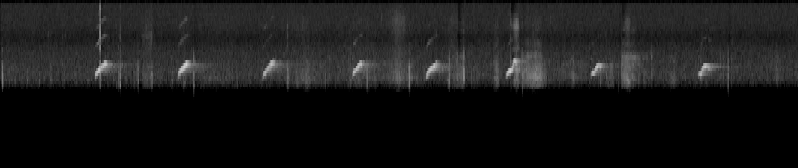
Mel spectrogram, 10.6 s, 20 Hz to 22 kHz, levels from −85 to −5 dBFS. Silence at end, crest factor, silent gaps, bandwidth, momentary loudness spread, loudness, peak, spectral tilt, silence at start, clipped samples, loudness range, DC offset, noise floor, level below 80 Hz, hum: 0.25 s; 26 dB; none; over 20 kHz; 24 LU; -27 LUFS; -8 dBFS; 11 dB/octave; 0 s; under 0.1%; 5 LU; under 0.1%; -52 dBFS; under -90 dBFS; none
